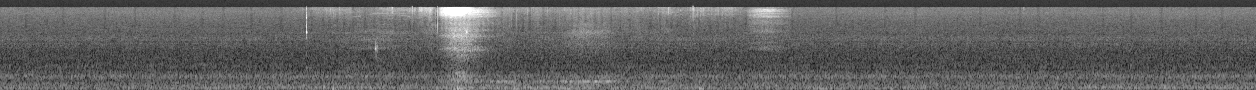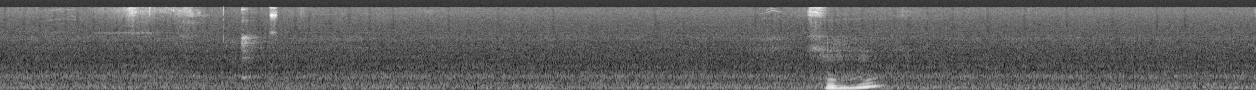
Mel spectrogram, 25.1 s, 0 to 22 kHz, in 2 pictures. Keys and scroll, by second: 2.3 ctrl+z.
